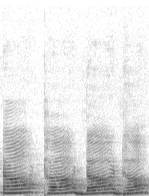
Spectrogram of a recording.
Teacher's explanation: अगला है मूर्धन्य, जो तालु के मूर्धा भाग से बोली जाती है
